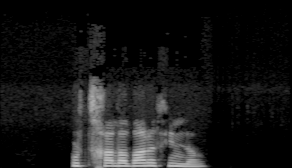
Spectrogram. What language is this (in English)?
Kabyle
